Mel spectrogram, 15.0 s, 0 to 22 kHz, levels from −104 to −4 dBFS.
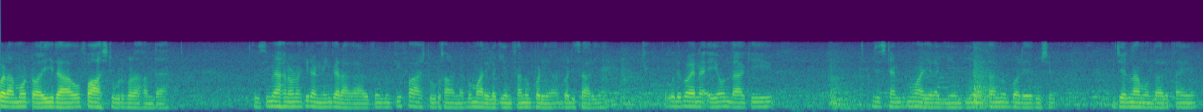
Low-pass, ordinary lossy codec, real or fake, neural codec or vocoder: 5.4 kHz; none; real; none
